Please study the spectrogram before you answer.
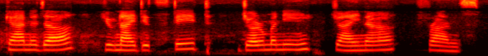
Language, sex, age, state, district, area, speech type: Nepali, female, 30-45, West Bengal, Kalimpong, rural, spontaneous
